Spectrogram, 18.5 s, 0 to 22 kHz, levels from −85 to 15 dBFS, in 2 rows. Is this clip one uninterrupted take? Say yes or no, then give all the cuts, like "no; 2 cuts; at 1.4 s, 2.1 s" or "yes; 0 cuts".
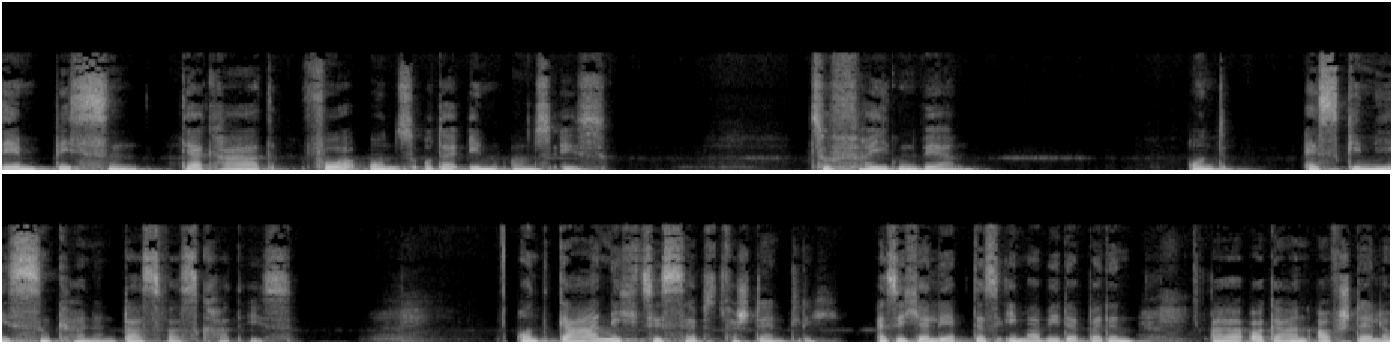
no; 1 cut; at 12.6 s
